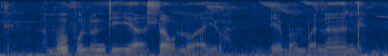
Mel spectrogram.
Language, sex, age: Xhosa, male, 26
